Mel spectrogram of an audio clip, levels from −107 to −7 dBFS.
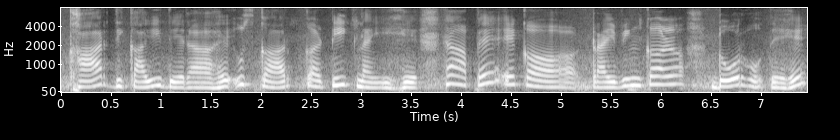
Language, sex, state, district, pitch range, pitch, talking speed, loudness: Hindi, female, Maharashtra, Nagpur, 190-260 Hz, 215 Hz, 145 wpm, -12 LUFS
